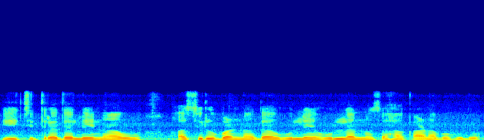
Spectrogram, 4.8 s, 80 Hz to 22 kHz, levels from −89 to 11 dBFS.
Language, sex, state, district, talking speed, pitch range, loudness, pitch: Kannada, female, Karnataka, Bangalore, 110 wpm, 155-165 Hz, -17 LUFS, 160 Hz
